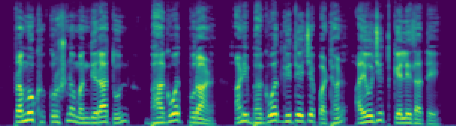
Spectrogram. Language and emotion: Marathi, neutral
